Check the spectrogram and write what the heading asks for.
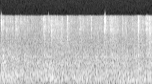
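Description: Steady room noise with a few faint, light clicks.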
